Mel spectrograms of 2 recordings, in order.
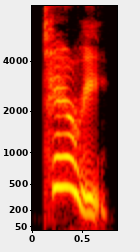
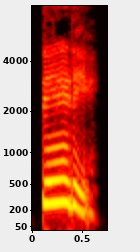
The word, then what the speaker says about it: Tere: "Aw, Terry." "No, it's Tere." "No, it's pronounced Terry." "It's pronounced Tere." "No, watch my mouth. Terry. See? No, it's Tere. It's always been Tere.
